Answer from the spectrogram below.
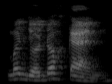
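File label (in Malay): "menjodohkan", Malay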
